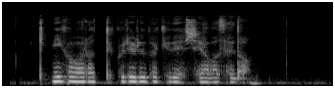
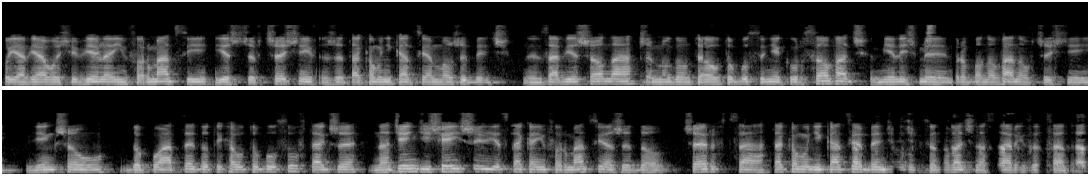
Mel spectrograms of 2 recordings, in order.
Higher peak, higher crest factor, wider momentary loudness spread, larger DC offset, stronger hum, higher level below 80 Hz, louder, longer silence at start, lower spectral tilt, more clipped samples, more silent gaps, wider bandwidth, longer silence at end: second, -6 dBFS vs -2 dBFS; about the same, 20 dB vs 18 dB; first, 12 LU vs 6 LU; neither; neither; second, -74 dBFS vs -56 dBFS; second, -26 LUFS vs -21 LUFS; first, 0.35 s vs 0.05 s; about the same, -4.5 dB/octave vs -4 dB/octave; neither; neither; first, 11.5 kHz vs 7.2 kHz; first, 0.7 s vs 0 s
